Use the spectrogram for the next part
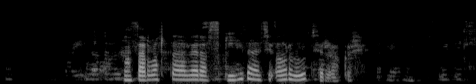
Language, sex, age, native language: Icelandic, female, 30-39, Icelandic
